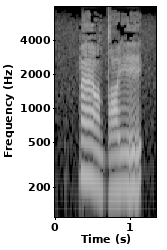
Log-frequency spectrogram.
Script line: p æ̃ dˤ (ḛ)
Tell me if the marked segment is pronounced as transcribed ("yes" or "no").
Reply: no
